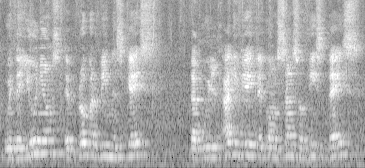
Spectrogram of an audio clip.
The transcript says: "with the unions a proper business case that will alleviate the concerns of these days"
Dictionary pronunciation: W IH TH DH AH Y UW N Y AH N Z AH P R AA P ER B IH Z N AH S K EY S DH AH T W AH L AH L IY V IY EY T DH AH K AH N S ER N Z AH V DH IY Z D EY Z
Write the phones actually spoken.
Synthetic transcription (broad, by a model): W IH DH AH Y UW N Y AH N S AH P R AA P ER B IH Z N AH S K EY S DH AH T W AH L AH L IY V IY EY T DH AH K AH N S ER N S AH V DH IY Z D EY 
